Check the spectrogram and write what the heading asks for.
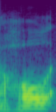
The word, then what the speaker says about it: whole: Todos los 8 minutos, the whole 8 minutes reading. Now, whole, in the sense of todo o entero, is pronounced exactly the same as agujero, a hole.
